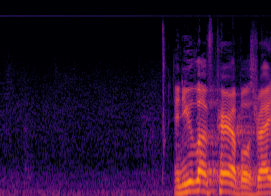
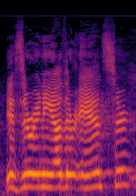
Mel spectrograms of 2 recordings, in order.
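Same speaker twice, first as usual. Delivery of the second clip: higher, faster comic plea; comic quote; 6 semitones higher than usual. Retold or imitated. Man on cliff asking for another answer, comic. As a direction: toss it off as a joke. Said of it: "he looks up and he says".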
